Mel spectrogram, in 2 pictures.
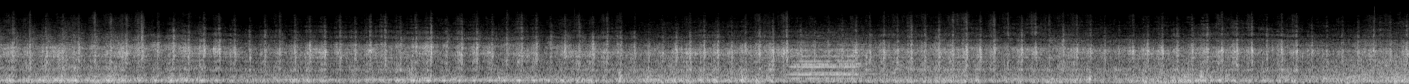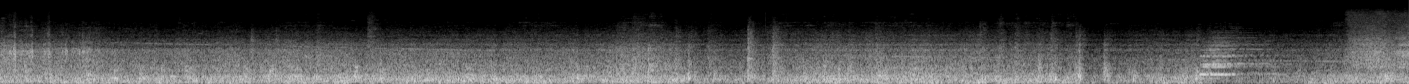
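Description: Passenger train running at speed, heard from an open coach door: steady wheel-and-rail noise with clickety-clack. A train horn sounds briefly twice, about a third of the way in and again near the end.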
